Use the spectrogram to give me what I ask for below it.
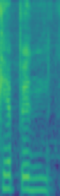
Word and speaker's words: Hebe: Maar wat ik mooi vind en wat volgens mij heel goed klopt is Hebe. Dus een beetje be en een beetje he.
